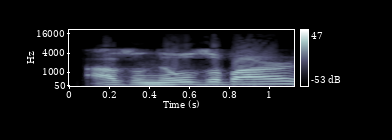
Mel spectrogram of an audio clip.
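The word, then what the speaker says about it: Azanulbizar: What this reminds me of is the end of the Battle of Azul Nulzabar. Is that the correct pronunciation? – Yes, yes.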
